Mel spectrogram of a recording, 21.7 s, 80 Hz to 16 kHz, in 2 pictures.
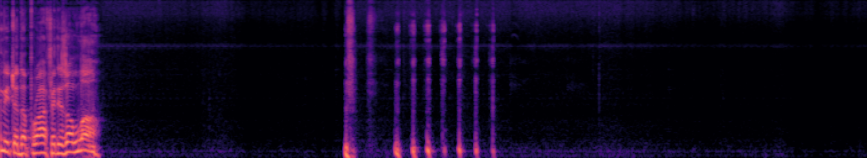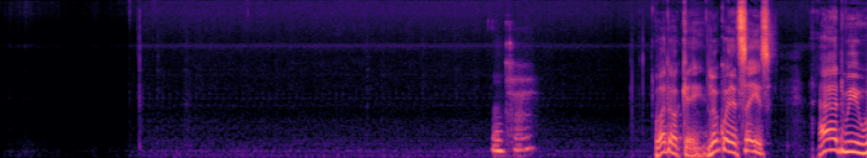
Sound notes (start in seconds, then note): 4.8 Ketawa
